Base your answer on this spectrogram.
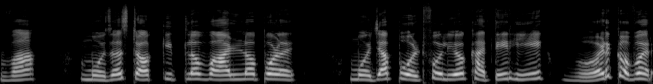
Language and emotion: Goan Konkani, happy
